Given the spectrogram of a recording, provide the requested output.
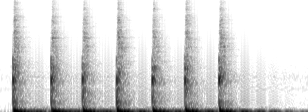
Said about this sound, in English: Peter began knocking again.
